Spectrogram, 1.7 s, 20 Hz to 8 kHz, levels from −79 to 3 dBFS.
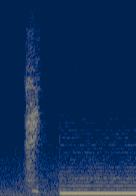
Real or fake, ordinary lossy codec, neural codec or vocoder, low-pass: real; Opus, 16 kbps; none; 7.2 kHz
